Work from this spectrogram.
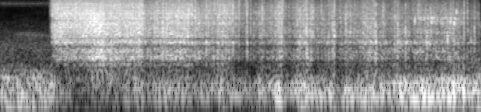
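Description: Water splashes into hot oil while boroli fish cooks, setting off a sudden loud, fierce sizzle that holds steady as a dense hiss and slowly eases, with no voices.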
